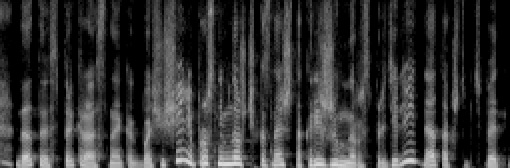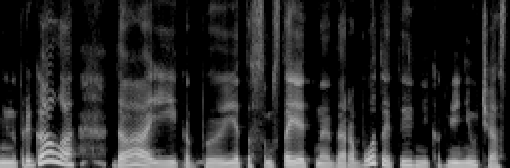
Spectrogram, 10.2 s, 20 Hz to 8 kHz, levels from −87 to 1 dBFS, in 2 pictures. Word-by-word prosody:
Да, 200 -2 +2
то 210 - -2
есть 175 - -6
прекрасное, 155 -7 -1
как 145 -1 -8
бы 160 - -1
ощущение, 320 - +2
просто 295 -1 +3
немножечко, 265 -4 +6
знаешь, 225 +2 -1
так 185 -6 -5
режимно 220 -8 +5
распределить. 225 - 0
Да, 210 - +2
так, 180 -4 -5
чтобы - - -16
тебя 175 - -2
это - - -7
не 165 0 +1
напрягало, 240 - +1 0.4
да, 200 +3 0
и 175 +1 -3
как 150 -2 -9
бы 150 -2 -2
это 165 +1 -3
самостоятельная, 160 -4 -2
да, 160 +3 -4
работа, 225 - -1
и 180 - -5
ты 200 0 -2
никак 175 -1 -6
в - - -16
ней 165 -1 +1
не 165 +2 0
участвовала. 175 -8 -4
180 Hz, 205 wpm, -23 LUFS, 160-225 Hz, 0.4 s, немножечко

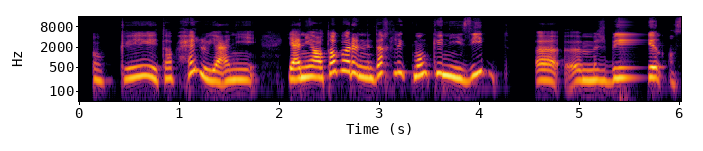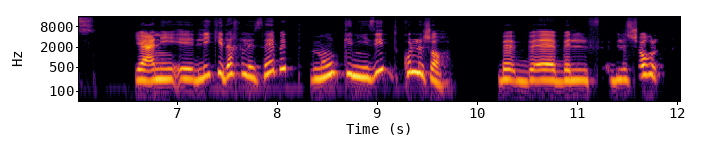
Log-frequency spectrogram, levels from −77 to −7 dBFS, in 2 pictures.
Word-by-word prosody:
أوكي، 240 +6 -2
طَب 240 -1 -6
حلو، 340 - -1
يعني 215 +2 -1 0.3
يعني 235 +2 +6
يعتبر 335 +10 +4
إن 250 -3 +1
دَخْلِك 340 0 -3
ممكن 320 0 +3
يزيد 280 - 0 0.3
آآ 210 -1 -2
مش 210 0 -2
بينقص، 250 -5 -1 0.4
يعني 225 +2 +2
ليكِ 285 +10 -2
دَخْل 300 -3 0
ثابت 450 +9 -2
ممكن 300 +6 +1
يزيد 300 - 0
كل 360 -2 +1
شهر 175 -7 -3 0.4
ب 225 - -2 0.2
ب 210 -1 +2
بالف 210 -1 -4
بالشُغل 235 +7 -3
250 Hz, 125 wpm, -20 LUFS, 215-305 Hz, 0.4 s, يعني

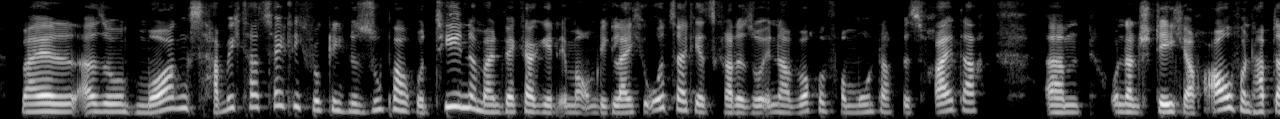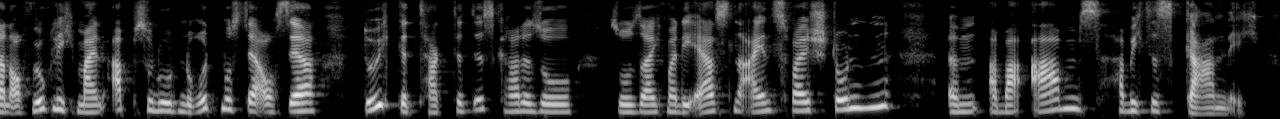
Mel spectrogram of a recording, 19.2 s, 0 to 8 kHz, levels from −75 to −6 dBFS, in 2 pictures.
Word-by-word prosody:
weil 195 0 +6
also 195 0 +1
morgens 265 +11 +2
habe 275 - -1
ich 295 - -11
tatsächlich 310 0 -3
wirklich 230 -2 -3
'ne 200 - -5
super 240 +5 -2
Routine. 295 - +2
Mein 185 -1 0
Wecker 190 0 +3
geht 175 -1 -3
immer 175 0 -4
um 170 - -8
die 170 - -4
gleiche 170 0 +1
Uhrzeit, 250 -4 0
jetzt 185 -2 -2
gerade 175 -1 +1
so 170 +1 -3
in 185 - -3
der 175 -2 -2
Woche 205 +2 -1
von 190 -4 -8
Montag 185 0 -6
bis 175 0 -5
Freitag. 220 +3 +2 0.5
Ähm, 180 0 +1 0.2
und 190 - -4
dann 180 -2 +3
stehe 190 +2 +6
ich 195 - 0
auch 155 - 0
auf 265 +5 +5
und 220 -5 -2
habe 200 0 +1
dann 185 -2 +3
auch 165 - -1
wirklich 245 +2 -1
meinen 180 -1 +2
absoluten 215 -4 -2
Rhythmus, 250 +6 -3
der 210 - +3
auch 185 - -2
sehr 205 +3 +5 0.3
durchgetaktet 210 - -1
ist, 250 0 -5
gerade 200 0 -3
so 190 -1 -2 0.2
so, 185 -1 -3
sage 185 0 +1
ich - - -28
mal, 190 - -1
die 180 - -1
1. 205 +2 0
1, 200 +2 +1
2 220 +1 0
Stunden. 285 +7 +1 0.5
Ähm, 190 +1 -4
aber 185 -1 -1
abends 255 +5 +1
habe 215 -1 -4
ich 205 - -8
das 210 -1 -6
gar 145 0 +2
nicht. 145 -1 -11
200 Hz, 210 wpm, -24 LUFS, 185-240 Hz, 0.5 s, weil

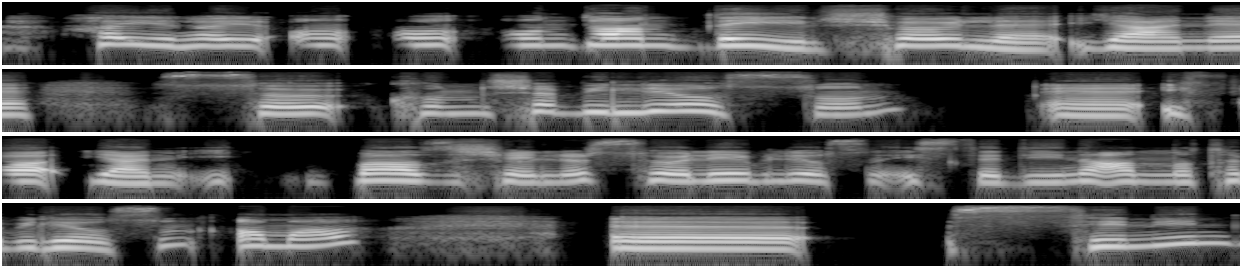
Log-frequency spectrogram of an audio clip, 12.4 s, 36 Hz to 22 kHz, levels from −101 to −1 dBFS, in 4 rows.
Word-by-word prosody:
Hayır, 295 -4 -1
hayır, 255 -1 0
o 280 -1 -5
o 285 0 -2
ondan 275 -2 +4
değil, 250 -8 +4
şöyle, 255 -5 +2
yani, 215 0 +2 0.3
sö 240 -1 -1
konuşabiliyorsun, 270 +1 -3 0.3
eee, 200 -2 -1
ifa 230 +2 +3
yani, 185 -3 +1
i 215 - -15 0.3
bazı 235 -4 +3
şeyleri 220 +1 -2
söyleyebiliyorsun, 235 -2 -1
istediğini 205 +2 -5
anlatabiliyorsun 235 - -1
ama, 290 +6 +1 0.6
eee, 215 -2 +5 0.4
senin 310 +8 -2
240 Hz, 105 wpm, -25 LUFS, 215-275 Hz, 0.6 s, eee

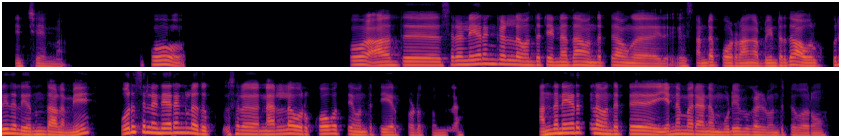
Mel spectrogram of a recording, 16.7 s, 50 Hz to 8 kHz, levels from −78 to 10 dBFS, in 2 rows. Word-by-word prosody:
நிச்சயமா. 110 -4 -8 1.0
ஓ! 180 -7 0 1.6
ஓ! 175 - -2 0.2
அது 155 +1 0 0.4
சில 175 - 0
நேரங்கள்ல 200 -2 +2
வந்துட்டு, 160 0 -1
என்னதான் 150 +1 +1
வந்துட்டு 135 0 -3
அவுங்க 130 -2 +1 0.2
இது 110 +2 -6
சண்ட 125 +3 -1
போட்றாங்க, 125 0 +1
அப்டின்றது 130 +4 -1
அவருக்கு 130 -1 0
புரிதல் 185 -2 +2
இருந்தாலுமே, 135 -2 +1 0.4
ஒரு 215 - +5
சில 230 -3 +4
நேரங்கள்ல 210 -1 +3
அது 155 - +1 0.3
சில 165 -2 0 0.2
நல்ல 165 +4 +1
ஒரு 145 -3 -1
கோவத்தை 170 -2 +1
வந்துட்டு 130 0 -5
ஏற்படுத்தும்ல! 110 -3 -9 0.9
அந்த 170 +4 +3
நேரத்துல 210 -3 +2
வந்துட்டு 160 0 -1 0.4
என்னமாரியான 150 -4 +1
முடிவுகள் 130 -3 -1
வந்துட்டு 115 0 -6
வரும்? 105 0 -5
145 Hz, 120 wpm, -24 LUFS, 125-170 Hz, 1.6 s, ஒரு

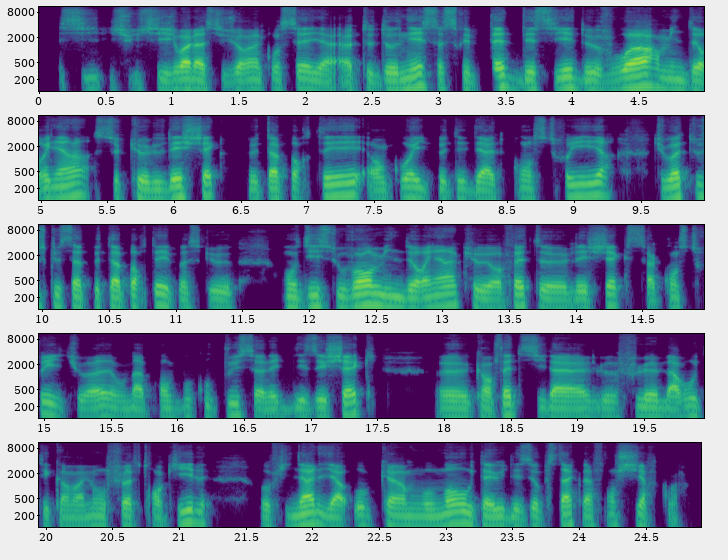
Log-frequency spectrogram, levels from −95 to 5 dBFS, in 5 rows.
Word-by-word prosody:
si 110 0 -10
su 90 - -8
si 95 +3 -4
j 100 - -2
voilà, 105 -2 +7
si 85 - -10
j'aurais 100 +2 +1
un 100 - -2
conseil 100 0 -1
à 85 - 0
te - - -8
donner, 100 +8 +2
ce 105 - -4
serait 100 0 -4
peut-être 115 +7 +2
d'essayer 105 +3 0
de 100 -2 -3
voir, 115 +8 +7
mine 100 -2 -3
de - - +1
rien, 115 +5 +2
ce - - -8
que - - -2
l'échec 110 +7 +2 0.2
peut 100 - -5
t'apporter, 125 +6 +1
en 95 0 -2
quoi 110 -1 0
il 105 - -6
peut 100 - -6
t'aider 100 -3 -3
à 90 - +4
te 85 - -22
construire, 125 +6 -2 0.3
tu - - -9
vois? 115 +2 +6
Tout 130 - -10
ce - - -7
que - - -6
ça - - +1
peut - - -8
t'apporter. 125 -3 +1
Parce 90 -2 -7
qu'on 95 +3 -6
se - - -9
dit 115 +1 -1
souvent, 115 +3 +5
mine 110 -4 0
de 100 - +1
rien, 115 +6 +3
qu'en 95 -6 -1
fait, 120 +5 0
heu, 95 -2 +1
l'échec, 95 +6 -1
ça - - -5
construit, 120 -7 -5
tu - - -11
vois? 95 +3 +1
On 90 -1 -7
apprend 90 +2 -2
beaucoup 100 +3 -12
plus 115 +4 -6
avec 90 0 -2
des 95 0 -6
échecs, 95 - +1 0.5
heu, 90 -1 0
qu'en 90 0 -1
fait, 120 +3 +1
si 95 - -10
la 90 0 +4
le 90 0 -6
fle 95 +2 -2
la 90 - +3
route 105 +4 -5
est - - -6
comme 90 - -4
un 90 - -1
long 100 0 -4
fleuve - - -2
tranquille, 125 -1 -2 0.4
au - - -3
final, 110 +5 +4
il 105 - -6
y 95 - +4
a - - +4
aucun 100 0 0
moment 95 +5 +1
où 120 - +1
tu - - -1
as - - +5
eu 95 +1 0
des 90 -2 -5
obstacles - - 0
à - - -2
franchir, - - -4
quoi. - - -15
100 Hz, 230 wpm, -25 LUFS, 95-115 Hz, 0.5 s, voilà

